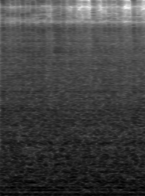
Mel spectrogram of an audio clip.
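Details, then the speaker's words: Restored vintage McGraw-Edison Comfort fan fitted with spare Lasko HV blades to stop hub slipping on shaft, on low speed: steady roar with low pulsing throb and metallic buzz from rear guard; badly out of balance, not run faster. "Yeah, this thing is way out of balance. I wouldn't run it any faster, really."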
